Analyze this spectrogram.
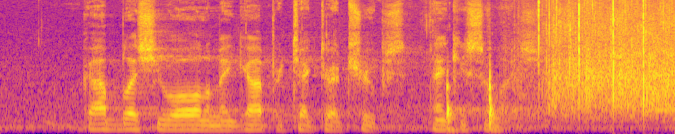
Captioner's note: applause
